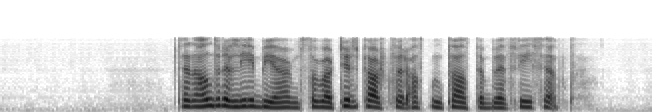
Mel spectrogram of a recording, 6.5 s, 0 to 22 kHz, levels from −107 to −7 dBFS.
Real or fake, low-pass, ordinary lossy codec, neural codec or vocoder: fake; 5.4 kHz; none; autoencoder, 44.1 kHz, a latent of 192 numbers a frame, MeloTTS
